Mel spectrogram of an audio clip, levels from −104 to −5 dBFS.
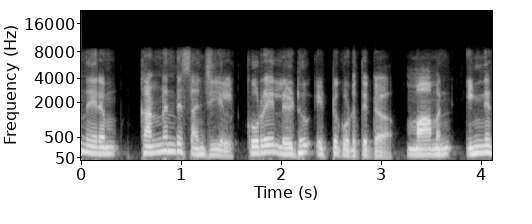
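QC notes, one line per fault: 0.77–1.11 s, lost packet rebuilt from error correction: just before "സഞ്ചിയിൽ കുറെ ലഡു ഇട്ടുകൊടുത്തിട്ട്", about 180 ms of speech turns rougher and noisier but never drops out. The decoder played low-bitrate copies carried in the following packets, so this never becomes the gap or smeared tail of plain concealment.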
